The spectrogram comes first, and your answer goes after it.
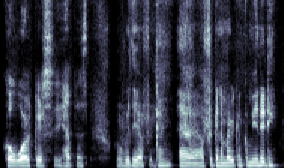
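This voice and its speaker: A man's voice: mid-range voice, level tone, very fast, gravelly, warm tone. A man in his forties from Rica, a Spanish speaker, talking earnestly and plainly as a guest in a discussion. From Costa Rica. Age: 40s. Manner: earnest, plainspoken, loose grammar. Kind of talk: casual discussion.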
